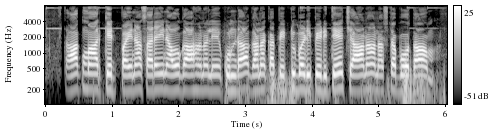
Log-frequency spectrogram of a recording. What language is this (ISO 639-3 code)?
tel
